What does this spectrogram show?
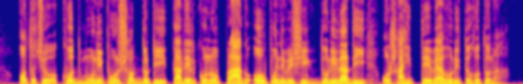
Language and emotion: Bengali, neutral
